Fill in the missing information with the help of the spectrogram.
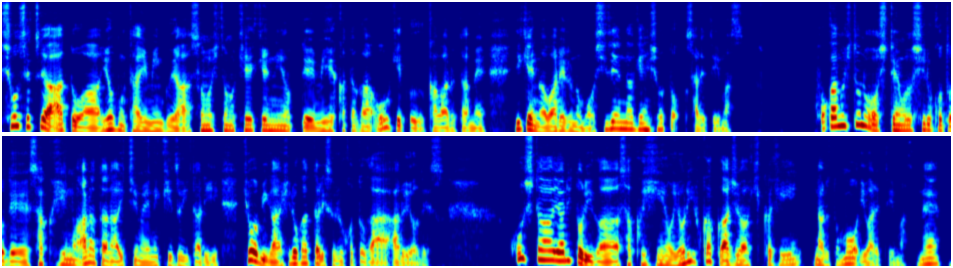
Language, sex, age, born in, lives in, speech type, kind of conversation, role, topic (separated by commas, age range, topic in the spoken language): Japanese, male, 45-49, Japan, Japan, read, expert-assistant, expert, 抽象画はどのように楽しみ、感想をシェアすれば盛り上がりますか？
